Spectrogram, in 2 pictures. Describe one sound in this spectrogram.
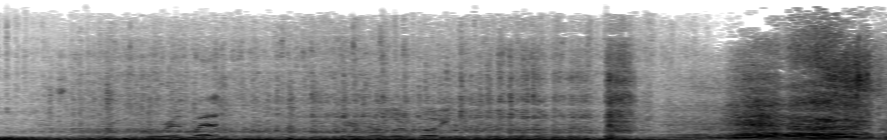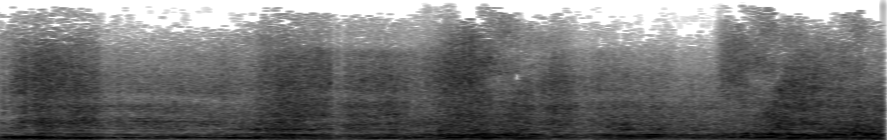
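Race car engines roar loudly, rising and falling in pitch.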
